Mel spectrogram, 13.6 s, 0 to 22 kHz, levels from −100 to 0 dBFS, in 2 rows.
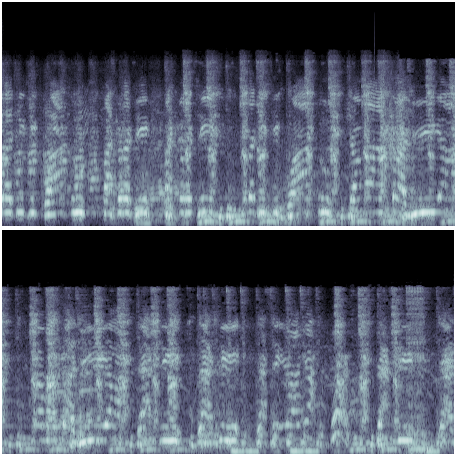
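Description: A speech-oriented noise suppressor stays active on this sound for the whole clip. It treats sustained tones, ambience and decaying tails as noise and turns them down, so the level swings by around 10 dB as attacks pass and held parts sink, giving a pumping, thinned character. The call chain also limits the audio to 8 kHz, which fits a wideband Opus path.

On top of that constant behaviour, the suppressor cuts the sound hard at six points, each lasting a few tenths of a second. The drops are about 9 dB at 0.35–0.65 s, about 9 dB at 1.26–1.54 s, about 6 dB at 2.23–2.41 s, about 9 dB at 6.85–7.23 s, about 8 dB at 9.48–9.71 s and about 9 dB at 11.54–11.75 s. In each spot a steady or fading part of the sound briefly sinks or has its decay clipped short, then recovers.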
